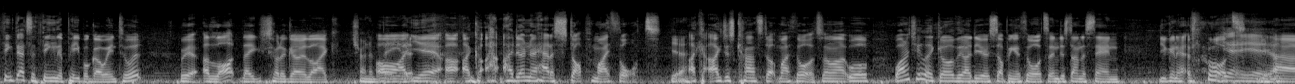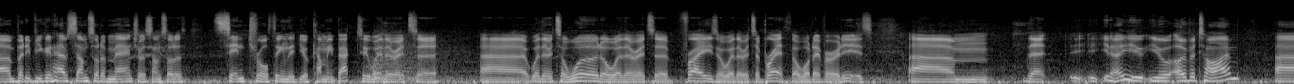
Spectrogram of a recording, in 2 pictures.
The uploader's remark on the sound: A chat on a park bench in New York City's famous Washington Square Park.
